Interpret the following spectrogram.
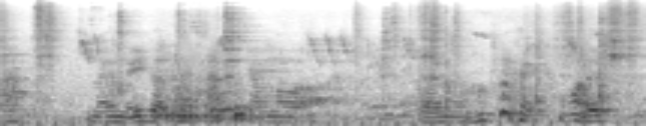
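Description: People talking, with light clinks of a metal spoon against ceramic and enamel bowls as food is served.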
